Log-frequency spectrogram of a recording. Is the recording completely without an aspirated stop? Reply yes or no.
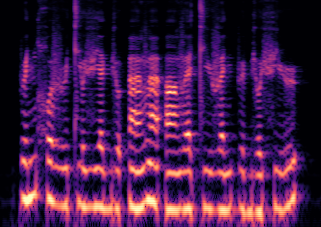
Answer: yes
